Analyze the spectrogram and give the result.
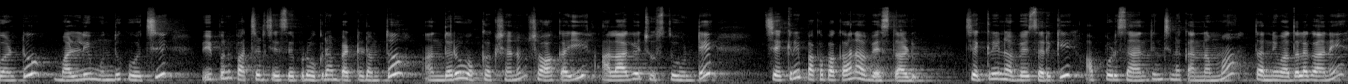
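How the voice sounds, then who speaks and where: A woman storyteller narrating a serialized love story in a lively, expressive way. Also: medium pitch, normal speed, long reverb tail.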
